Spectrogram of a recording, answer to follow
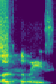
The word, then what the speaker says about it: Los Feliz: Not only that, but she's she's um we're in here at the Los I think you pronounce it Los FileZ or Los Feliz House. Los Feliz. Yeah, Los Feliz House.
